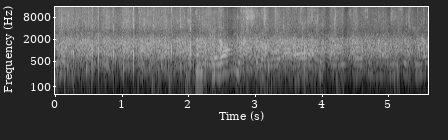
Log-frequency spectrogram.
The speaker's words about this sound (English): All right, everyone, round of applause for everybody.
